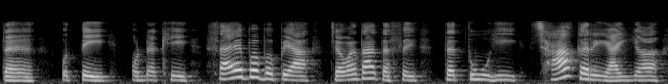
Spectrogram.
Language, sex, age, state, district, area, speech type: Sindhi, female, 30-45, Gujarat, Junagadh, rural, spontaneous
